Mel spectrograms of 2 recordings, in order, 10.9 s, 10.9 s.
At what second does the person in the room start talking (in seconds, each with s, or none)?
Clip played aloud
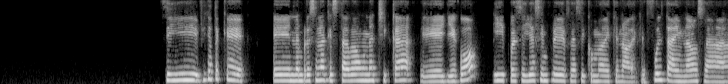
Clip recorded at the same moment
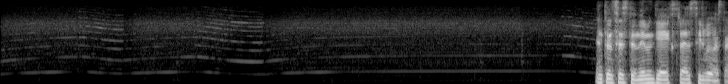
8.9 s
